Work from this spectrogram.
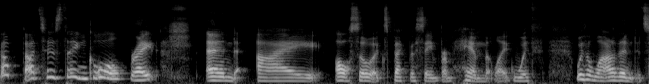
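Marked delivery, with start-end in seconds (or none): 0.0-1.3 breezy acceptance. Retold or imitated. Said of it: "I can be like".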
